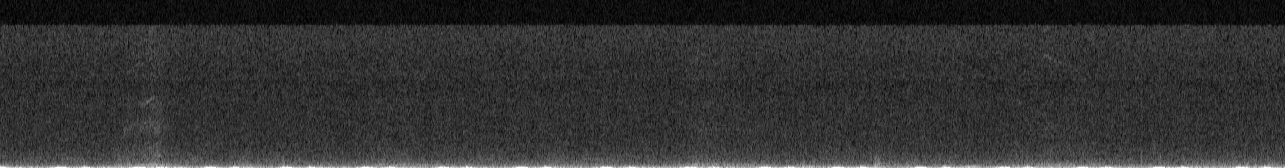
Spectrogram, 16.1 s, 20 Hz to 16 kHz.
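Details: ASMR heartbeat recording for sleep, with whispered voice: soft, steady heartbeat at about 60 beats a minute under a low hum; normal heartbeat.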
